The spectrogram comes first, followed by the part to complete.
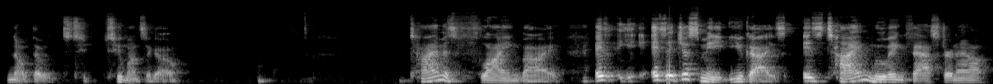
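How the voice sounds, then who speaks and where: A man's voice: low voice, very animated, takes it slowly, pauses often. A man in his thirties doing a live tarot reading, rambling and swearing between viewers' questions. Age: 30s. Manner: rambling, swears, many fillers and restarts; talks to viewers, reads out their questions. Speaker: tarot reader.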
